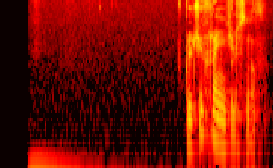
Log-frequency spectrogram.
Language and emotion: Russian, neutral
